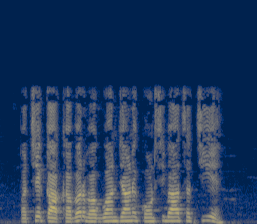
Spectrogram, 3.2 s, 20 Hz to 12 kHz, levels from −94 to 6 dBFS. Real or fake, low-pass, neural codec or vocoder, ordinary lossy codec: real; 7.2 kHz; none; MP3, 96 kbps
